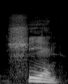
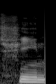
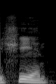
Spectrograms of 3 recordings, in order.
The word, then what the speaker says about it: Shein: If it's Shein, not Sheen by the way, Shein, or Temu, I think they pronounce it, Temu, it might take a while to arrive.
